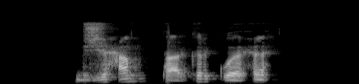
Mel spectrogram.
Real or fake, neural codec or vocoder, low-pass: real; none; 7.2 kHz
